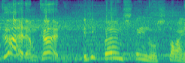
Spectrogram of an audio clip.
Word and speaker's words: Bernstein: Is it Bernstein or Stein? It's actually Bernstein. Yeah. Although I think I should be pronouncing it Bernstein. Like Leonard Bernstein pronounced it Bernstein, but my family apparently did it wrong.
